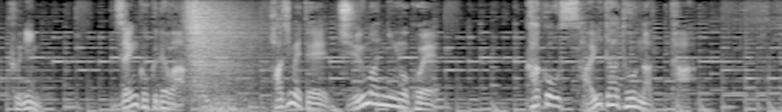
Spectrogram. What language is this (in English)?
Japanese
